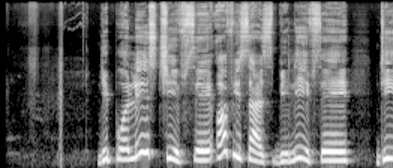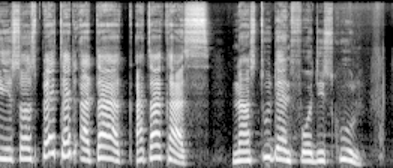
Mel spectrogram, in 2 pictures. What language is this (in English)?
Nigerian Pidgin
